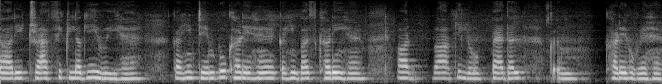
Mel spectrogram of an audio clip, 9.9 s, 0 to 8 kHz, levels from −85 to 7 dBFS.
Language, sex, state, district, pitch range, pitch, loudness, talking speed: Hindi, female, Chhattisgarh, Sukma, 195-210 Hz, 205 Hz, -15 LUFS, 135 wpm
